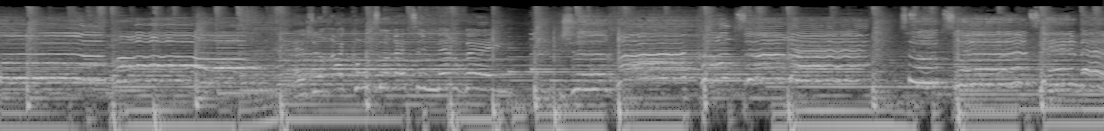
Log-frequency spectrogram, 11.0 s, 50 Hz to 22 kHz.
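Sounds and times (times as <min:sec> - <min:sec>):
drums: 0:00.0 - 0:11.0
voices singing together: 0:00.0 - 0:11.0.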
